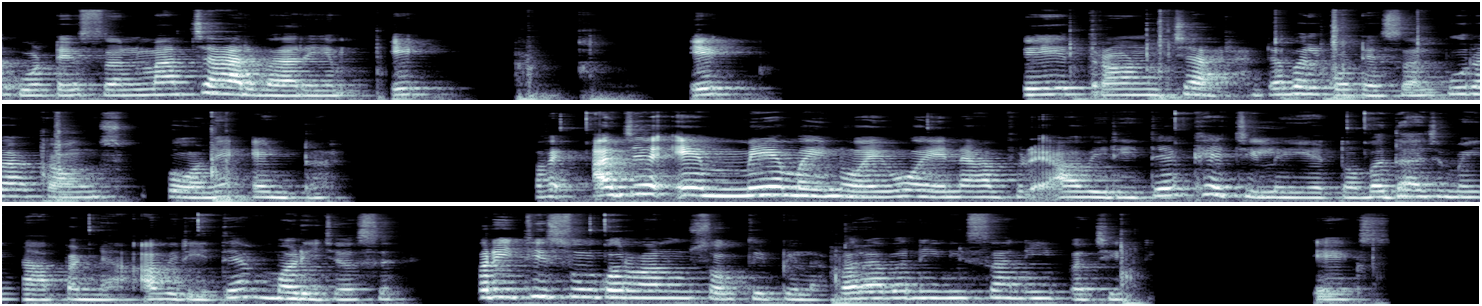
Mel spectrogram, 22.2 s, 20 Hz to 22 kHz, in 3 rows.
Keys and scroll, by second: 2.9-5.0 typing, 6.6 shift+', 7.6 shift+0, 8.4 Return.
